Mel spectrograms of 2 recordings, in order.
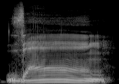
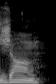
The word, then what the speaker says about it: Jang: saw him it' be like Zang and it's just like nope that's not how he does no it's Jang J J so stupid but anyway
